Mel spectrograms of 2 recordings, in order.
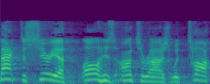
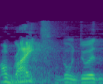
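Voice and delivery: put-on grumble, lower pitch; 7 semitones lower than usual. Acting out Naaman, told to do a little thing, mock-grumbling under his breath. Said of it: "kind of grumbling under his breath".

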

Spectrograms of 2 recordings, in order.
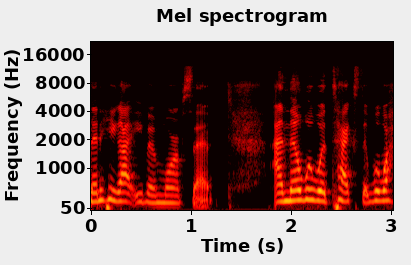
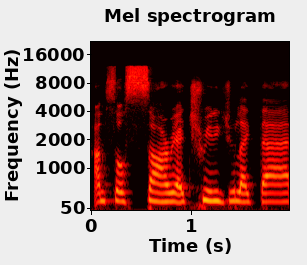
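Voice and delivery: mock tearful, crying voice. Retelling a crying apology made in the yard: imitating a crying apology. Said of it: "he's apologizing and he's crying".

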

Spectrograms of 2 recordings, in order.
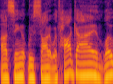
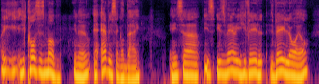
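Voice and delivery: higher-pitched mock Cockney accent. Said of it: "that's more of a Cockney accent".

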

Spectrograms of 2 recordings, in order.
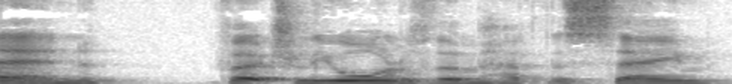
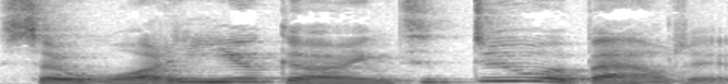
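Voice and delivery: put-on laid-back, drawling Australian accent. Retelling how a riding coach answered her rider's angst, in an australian drawl. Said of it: "in this wonderful Australian drawl go".

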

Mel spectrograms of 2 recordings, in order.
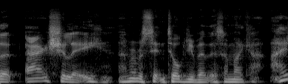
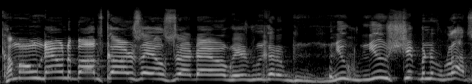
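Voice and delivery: put-on American accent, much higher, slower; 12 semitones higher, 6 dB louder than usual. Mocking what some people fear from company videos, American car-ad impression. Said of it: "that was my American impression".

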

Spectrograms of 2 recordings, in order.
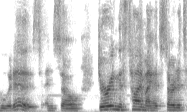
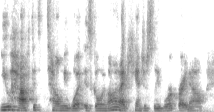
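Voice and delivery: quieter, pleading tone; 6 dB quieter than usual. Retelling a call with a lawyer, reenacting own past pleading. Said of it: "and I was pleading".

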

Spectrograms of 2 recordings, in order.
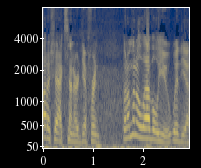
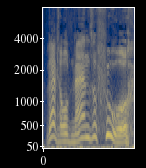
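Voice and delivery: put-on grumbly British accent, lower; 3 semitones lower than usual. Quoting a scripted Chewbacca line, Chewbacca mock-grumbling in a British accent. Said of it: "grumbling very Britishly".

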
